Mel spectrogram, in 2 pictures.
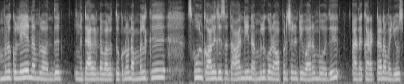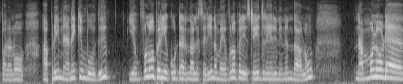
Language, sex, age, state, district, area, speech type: Tamil, female, 30-45, Tamil Nadu, Viluppuram, urban, spontaneous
